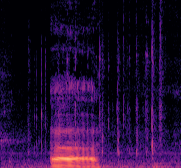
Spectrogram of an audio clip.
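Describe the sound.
A few faint taps on a computer keyboard come during trouble with a Skype call, following a short hummed voice that stands out above them.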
